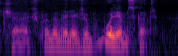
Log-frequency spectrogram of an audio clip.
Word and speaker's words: Williamscot: for the village of williamscot locally pronounced wilscot which we will visit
